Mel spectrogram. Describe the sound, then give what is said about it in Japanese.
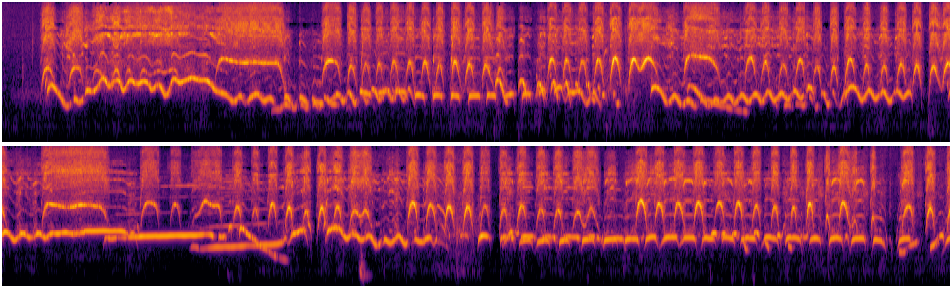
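A person whistles imitations of jungle bird calls in a long, continuous run of chirps, trills and sliding notes. The pitch warbles up and down with quick clicks between phrases. No talking. “なんか鳴き声を聞かせる、鳥の鳴き声ですか。”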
